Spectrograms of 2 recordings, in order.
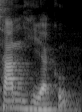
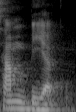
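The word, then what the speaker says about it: さんびゃく: তো হওয়ার কথা ছিল সান হিয়াকু। কিন্তু এটার উচ্চারণ ব্যতিক্রম। এটাকে বলে সাম্বিয়াকু।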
